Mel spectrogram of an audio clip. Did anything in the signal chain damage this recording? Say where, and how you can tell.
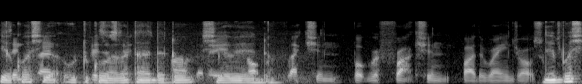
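Yes. The damage is in the call processing. Speech suppressed in double talk shows up from 0.0 to 0.63 s, 0.79 to 0.94 s, 1.17 to 2.98 s and 5.71 to 5.82 s. The level dips by roughly 15 dB, about 10 dB in the short stretch, and close to 25 dB at the very end. The likely cause is an echo canceller that could not tell this talker from loudspeaker echo while both sides spoke, so it turned everything down. On a waveform the envelope sags or breaks into pieces, and a spectrogram shows the upper bands thinning or blanking in patches.

An echo leak appears at 0.67 to 0.82 s and again at 2.78 to 3.14 s. A faint copy of the sound trails the original by 255 ms, about 30 dB below the speech. It is most likely a loudspeaker on one side whose canceller left residue that was sent back. On a spectrogram it looks like a weak duplicate of the preceding harmonic pattern, shifted a quarter second to the right. 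In the waveform it is a low-level ripple under the gaps.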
